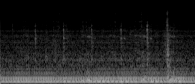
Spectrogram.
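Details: Valco Chicago 51 6V6 tube amp with new Jensen speaker: loud steady preamp hum with scratchy crackles as loose unshielded wires are moved, later replaced by shielded cable; a corroded 6SL7 socket was the final cause.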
